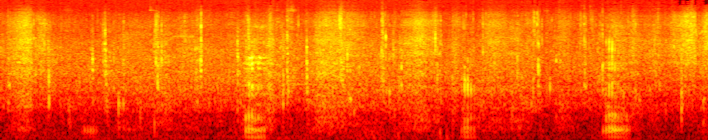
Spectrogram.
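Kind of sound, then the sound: animal, pig grunting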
